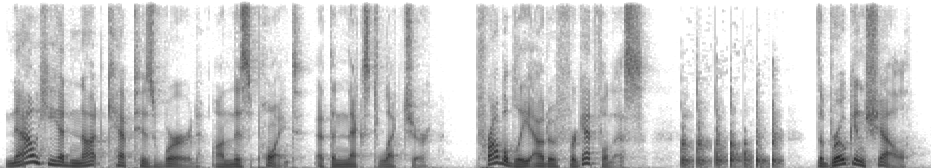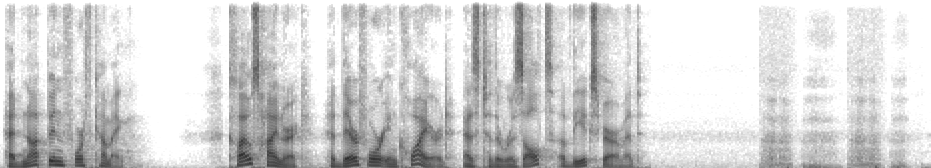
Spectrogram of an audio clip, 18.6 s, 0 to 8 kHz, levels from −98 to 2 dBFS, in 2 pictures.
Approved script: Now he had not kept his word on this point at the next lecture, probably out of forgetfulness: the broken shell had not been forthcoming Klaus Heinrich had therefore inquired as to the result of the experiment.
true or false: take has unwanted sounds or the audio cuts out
true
